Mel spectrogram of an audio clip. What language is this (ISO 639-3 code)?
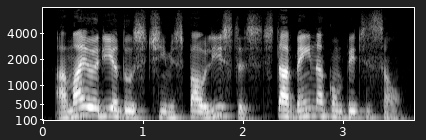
por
